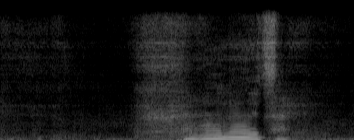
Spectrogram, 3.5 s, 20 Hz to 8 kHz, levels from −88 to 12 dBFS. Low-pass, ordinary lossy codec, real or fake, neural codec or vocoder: 7.2 kHz; none; fake; codec, 32 kHz, 1.9 kbps, SNAC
